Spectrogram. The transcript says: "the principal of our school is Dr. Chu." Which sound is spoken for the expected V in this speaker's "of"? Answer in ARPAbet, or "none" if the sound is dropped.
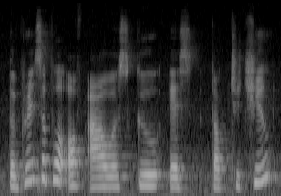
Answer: F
